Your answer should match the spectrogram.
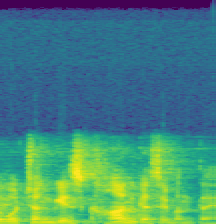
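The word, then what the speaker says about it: चंगेज़ ख़ान: से जानने लगे हैं और आज हम चंगेज़ खान को ईपीएस jiomusic खान की तरह ही पड़ते हैं इसको चंगेज खान पढ़ा जाता है तो यह चीज है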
